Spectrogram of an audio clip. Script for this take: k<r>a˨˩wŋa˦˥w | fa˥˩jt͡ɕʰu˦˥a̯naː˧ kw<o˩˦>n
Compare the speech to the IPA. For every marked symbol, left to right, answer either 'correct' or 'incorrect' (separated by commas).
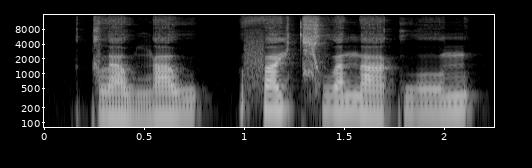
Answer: incorrect, incorrect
